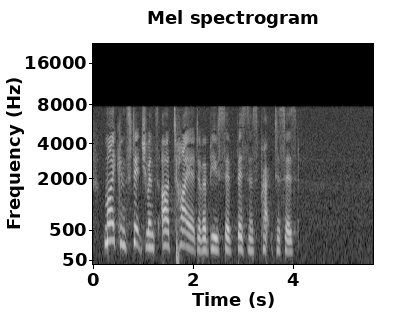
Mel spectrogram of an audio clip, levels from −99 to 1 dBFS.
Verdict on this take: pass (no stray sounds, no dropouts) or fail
pass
